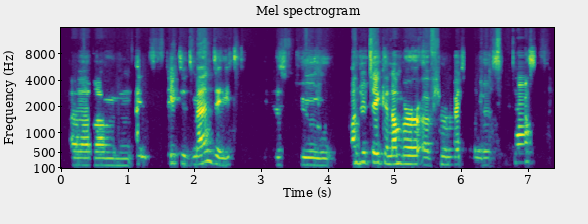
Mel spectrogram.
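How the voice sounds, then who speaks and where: Over music in the background, a woman speaks fairly slowly at a medium pitch with ordinary pitch variation. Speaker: human rights researcher. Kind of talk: conference panel talk. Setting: conference room with audience, no microphone. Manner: hesitant, many fillers. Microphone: no microphone.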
